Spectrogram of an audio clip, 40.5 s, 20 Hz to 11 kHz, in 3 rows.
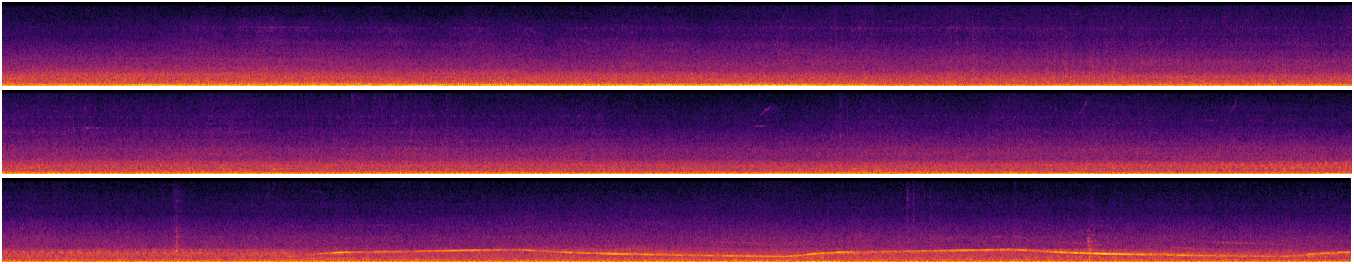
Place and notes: Antwerpen, Belgium - Late afternoon traffic
Traffic on the Frankrijklei; everyone heading home after work.
Vlaanderen, België / Belgique / Belgien, 22 September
